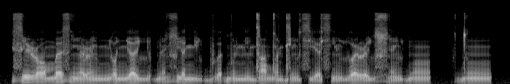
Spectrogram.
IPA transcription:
zi˦˨ɭɔ˦˨ mɜ˦zĩ˨ɐ̯ ɭə̃˨ʎɲɔ˦˨ɲɜ˦˨ ʎə˨bɛ̃˨ ɮi˦ɐ̯nʲu˨ʎbu˩˥ɐ̯ ɡũ˨nʲə̃˩˥ dʲɔ̃˦˨dˤə̃˦˨ dʲõ˨ʎsʲɛ˨ɐ̯sʲõ˨ʎo˦ɐ̯ ɭə˩˥ʎɮɛ̃˩˥ʎbõ˦ | dũ˦˨

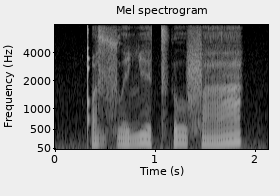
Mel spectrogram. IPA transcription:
qʼʊzsʷɛʎɪ t͡sʼʊ fa

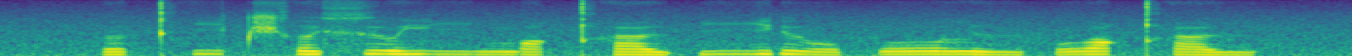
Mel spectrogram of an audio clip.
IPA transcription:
ə˨kʰi˦t͡ʃʰə˦ xʲo˦jiː˨ŋɔ˨ qʰɨː˨ʔiː˦ ɾʲoː˨poː˦lɨː˨ ʔoː˦qʰɨ˨

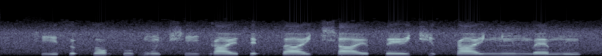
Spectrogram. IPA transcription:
kʰi˨sʊ˦ʔtɔ˦ ku˦˨ bũ˦˨t͡ɕʰi˦ɡa˦ɪ̯sɪ˦ʔ θa˦ɪ̯t͡ɕʰa˨ɪ̯ θe˦ɪ̯t͡ɕʊ˦ʔka˦ɪ̯ɲĩ˦ mɛ˦mĩ˦˨

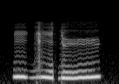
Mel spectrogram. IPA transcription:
i˧˩ ɡi˧˩ɗyː˩˥

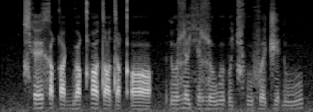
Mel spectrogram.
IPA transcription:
t͡ɕʰɛxəqɛ ɡ͡bʊqʰɔtɑtɪ qʼɑ | ɗʊɮəçə ɮʊwʊʔʊt͡ɕʰu fət͡ʃɪ ɗu

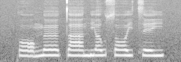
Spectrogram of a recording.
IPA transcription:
kɔː˨˩ŋœː˧ t̪aː˨njɐ˨˧wsɔː˨jt͡se˨j

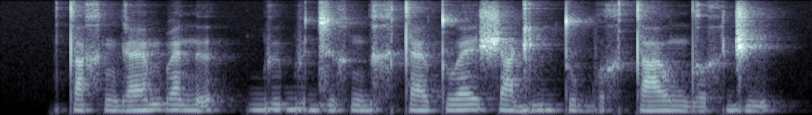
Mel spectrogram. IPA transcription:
taxŋɡæmbænɘ | bʉbʉd͡zʉxŋɡɘx tætʷæe̯ ʃaɡibtu bɤxtao̯ ndɤxd͡ʒi

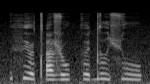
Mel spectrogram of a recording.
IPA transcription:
fʲə˞ tʼaʐu kødɯ ɕu

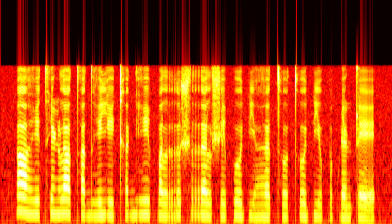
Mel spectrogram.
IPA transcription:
ʌɦi tʰiɳlʌt̪ʰʌ dʱijikʰə ɡʱi pʌlruʃrəlʃi pupʲʌ ɦətʰu t̪ʰupʲupəp ɽeɳ ʈe

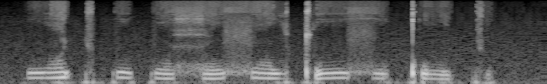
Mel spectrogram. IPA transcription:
wɒcpupo ħofɒw tʼufukʼuc

